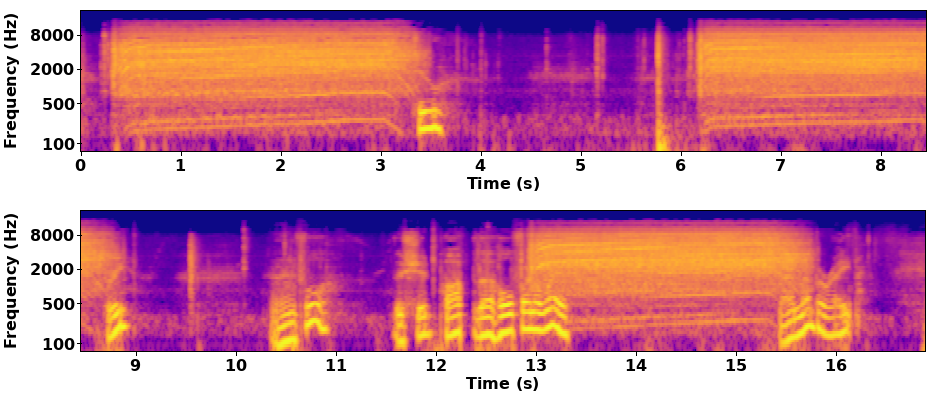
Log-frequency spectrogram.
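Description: A cordless power screwdriver whirs in short bursts, winding down at the end of each.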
